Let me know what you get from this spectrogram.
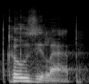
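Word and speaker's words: Cosylab: You're an entrepreneur and you're from, please correct my pronunciation if it's wrong, Cozy Lab. That's right. So it should be cozy.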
